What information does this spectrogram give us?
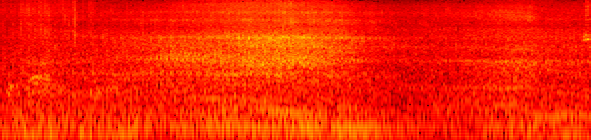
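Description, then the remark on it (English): A heavy jackknifed semi truck's diesel engine rumbles, swelling briefly as its young driver moves it back and forth in the middle of an intersection trying to fix it, with steady roadway traffic noise filling the background throughout. “The young driver's now got the truck jackknifed in the middle of the intersection. He's moving it back and forth trying to fix that.”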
